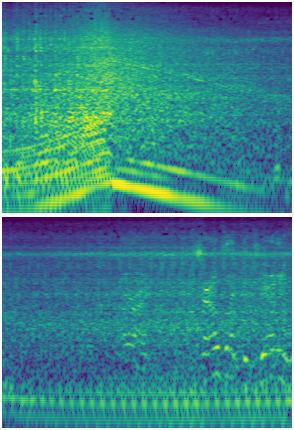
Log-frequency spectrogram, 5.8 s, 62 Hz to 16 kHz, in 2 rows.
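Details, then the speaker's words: 1956 VW Beetle engine with NOS Solex 34 PICT 3 carburetor (replacing dual Weber 34 ICT), after carb diaphragm replacement: revs up then sags and falls back, running rough and uneven; acts like a massive vacuum leak, none found, sounds fuel-starved; carb swap later cured most problems. "just sounds like it's not getting enough fuel"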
